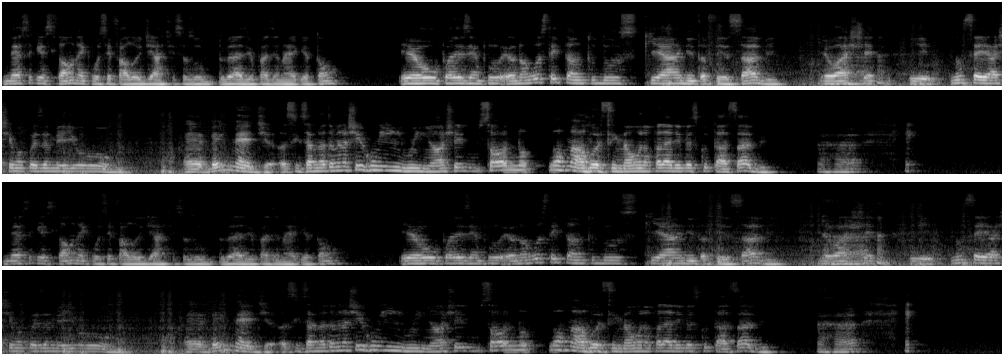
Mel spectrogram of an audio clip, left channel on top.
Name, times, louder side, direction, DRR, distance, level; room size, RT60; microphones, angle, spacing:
voice 1, 0.0-3.4 4.0-7.8 8.2-8.7 9.1-11.2 11.8-17.7, left 7 dB, 75° left, 0.3 m, -23 dB
sound 1, 6.4-12.6, equal, 15° right, 0.9 m, -38 dB
voice 2, 8.2-8.9 18.1-19.1, equal, 35° right, 0.4 m, -31 dB
6.6 x 2.4 x 3.4 m
head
